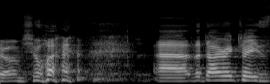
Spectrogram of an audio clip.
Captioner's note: audience laugh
